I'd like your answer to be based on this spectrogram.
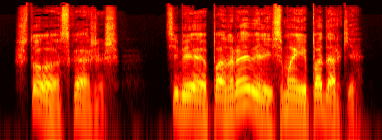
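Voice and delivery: plain

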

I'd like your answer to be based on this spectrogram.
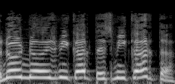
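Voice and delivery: high, shrill, loud, very fake childish yell. Describing a film scene where a boy is shut outside: retelling a child's fake shout. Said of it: "grita con una voz falsa".

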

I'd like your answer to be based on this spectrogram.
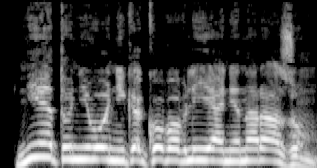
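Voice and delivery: shouting. In a story, a corrupt policeman argues with Osip, yelling. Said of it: "орал продажный полицейский".

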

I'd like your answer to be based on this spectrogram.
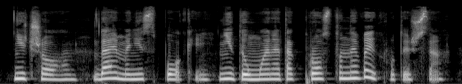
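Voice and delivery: ordinary delivery

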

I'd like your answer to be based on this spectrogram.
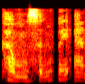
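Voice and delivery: ordinary delivery, nothing marked

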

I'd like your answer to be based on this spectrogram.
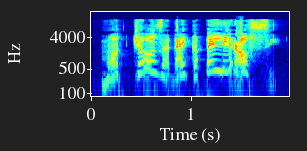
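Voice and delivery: shrill, loud mocking squawk, swooping high. A parrot jeers at a red-haired girl: Ginger's croaking parrot voice. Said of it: "gracchiò Ginger, beffardo".

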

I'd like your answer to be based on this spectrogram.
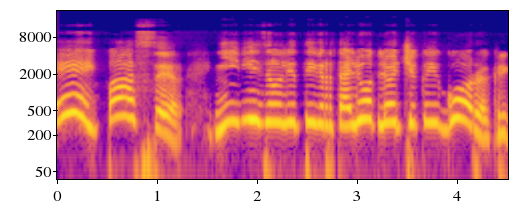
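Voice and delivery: high-pitched calling shout. Calling to a sparrow that just landed on a nearby tree, calling out. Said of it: "крикнула Чарус".

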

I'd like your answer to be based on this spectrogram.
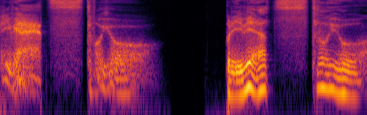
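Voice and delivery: sibilant, hissing snake voice. Reading a story aloud, the snake greets Harry back in a hissing snake voice. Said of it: "прошипела змея".

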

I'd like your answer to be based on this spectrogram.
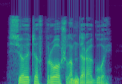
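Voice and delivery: hushed stage whisper. A woman interrupts her fiancé's confession, quietly half-whispering. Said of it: "тихо прошептала мисс Треттон".

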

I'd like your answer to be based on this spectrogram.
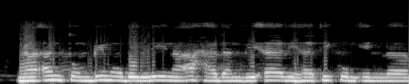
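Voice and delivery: ordinary delivery

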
